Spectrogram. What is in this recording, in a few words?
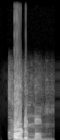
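"cardamom", American English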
